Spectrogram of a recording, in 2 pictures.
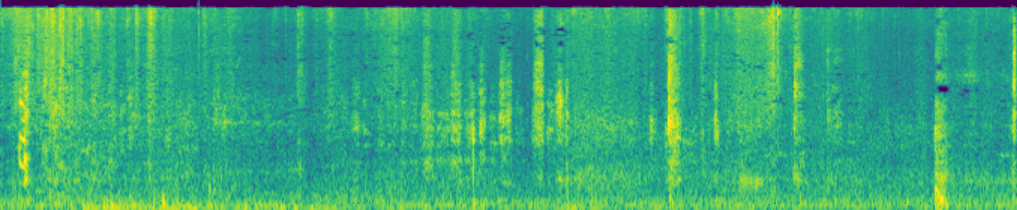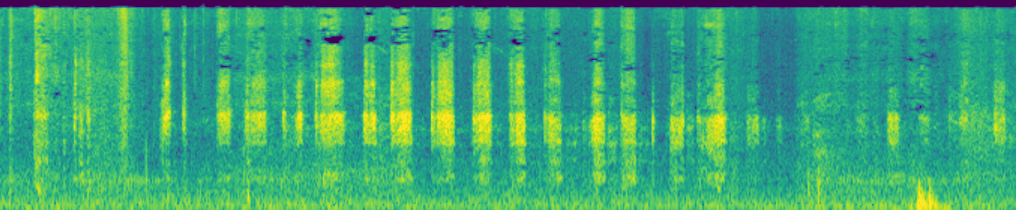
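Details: Red fox 'laughing': a run of rapid, breathy, panting bursts that grow louder and more regular toward the end, over steady broadband background noise.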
